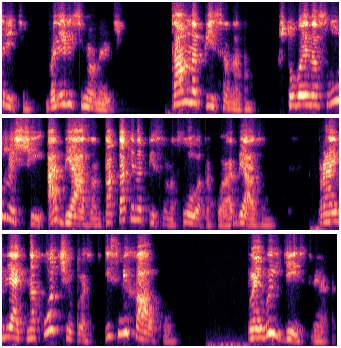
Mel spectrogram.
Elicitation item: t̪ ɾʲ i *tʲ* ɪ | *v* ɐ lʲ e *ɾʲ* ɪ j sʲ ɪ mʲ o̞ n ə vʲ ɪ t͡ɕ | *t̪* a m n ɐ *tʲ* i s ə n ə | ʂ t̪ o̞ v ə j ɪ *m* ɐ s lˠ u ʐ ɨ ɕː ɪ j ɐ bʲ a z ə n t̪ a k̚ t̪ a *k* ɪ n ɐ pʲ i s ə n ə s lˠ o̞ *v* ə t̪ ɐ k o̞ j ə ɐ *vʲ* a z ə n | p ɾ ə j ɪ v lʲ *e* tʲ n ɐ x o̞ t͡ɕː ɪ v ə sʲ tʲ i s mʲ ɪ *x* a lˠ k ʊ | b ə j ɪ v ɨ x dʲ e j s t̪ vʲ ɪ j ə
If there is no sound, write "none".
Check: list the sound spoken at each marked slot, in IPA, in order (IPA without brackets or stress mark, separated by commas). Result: tʲ, v, ɾʲ, t̪, pʲ, n, k, v, bʲ, æ, x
